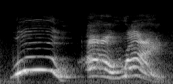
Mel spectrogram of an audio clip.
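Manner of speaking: high, loud delighted cheer; joyful whoop. Acted. Nun thrilled by the priest's idea, cheering. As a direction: whoop like you just found the answer. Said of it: "She's like".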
